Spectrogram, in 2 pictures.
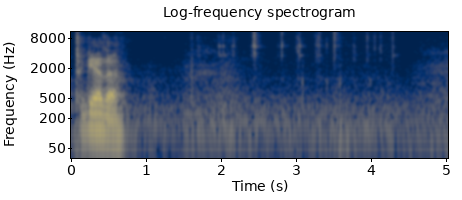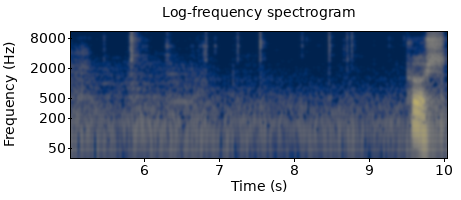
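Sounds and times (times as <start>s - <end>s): small metal parts clicking and scraping: 1.6s - 4.5s, 5.2s - 9.4s.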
